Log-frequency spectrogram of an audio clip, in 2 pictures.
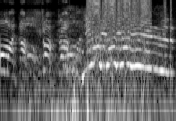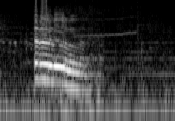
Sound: speaking gibberish

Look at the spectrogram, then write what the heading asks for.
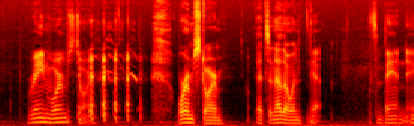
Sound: laughs

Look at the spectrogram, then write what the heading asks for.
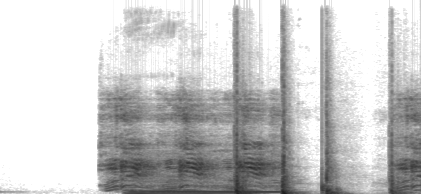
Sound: angry-clown laugh alarm rings

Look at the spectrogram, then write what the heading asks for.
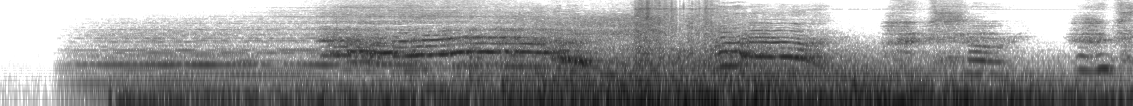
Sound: scream

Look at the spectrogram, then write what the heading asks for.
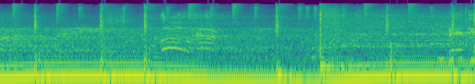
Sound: audience vocalizing

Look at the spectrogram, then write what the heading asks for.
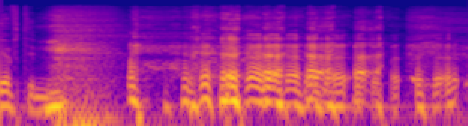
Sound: laughing

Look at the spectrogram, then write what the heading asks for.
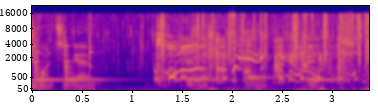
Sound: both laugh; laughs and oinks

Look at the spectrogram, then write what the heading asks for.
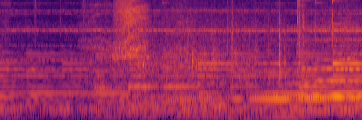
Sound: door closes

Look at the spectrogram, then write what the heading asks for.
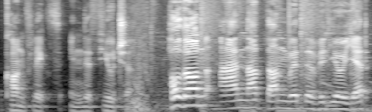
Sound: air whooshing

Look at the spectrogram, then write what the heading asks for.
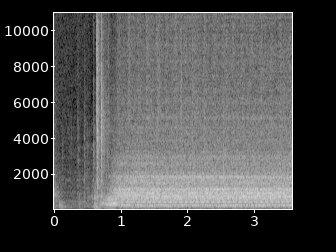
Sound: whirring

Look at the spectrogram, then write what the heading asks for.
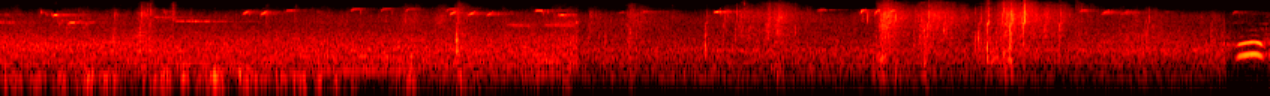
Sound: chickadees chirping, footsteps in branches and leaves; exclamations of effort, footsteps in branches and leaves

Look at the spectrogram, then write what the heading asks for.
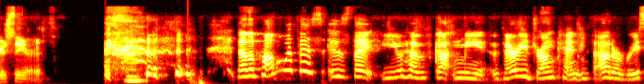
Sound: laughs

